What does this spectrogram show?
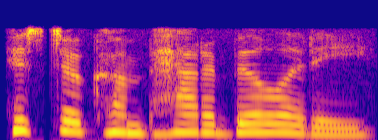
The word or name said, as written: histocompatibility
